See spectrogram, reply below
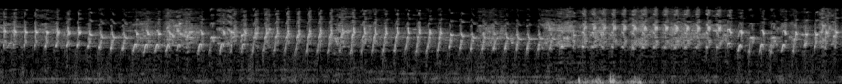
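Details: Lovebird, kept as a contest songbird, singing its ngekek style to provoke a rival: a long, fast, rapidly pulsed high chatter, near-continuous for over eight seconds with a brief pause around the middle.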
